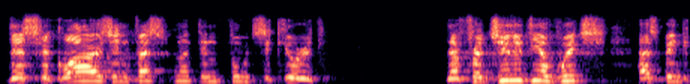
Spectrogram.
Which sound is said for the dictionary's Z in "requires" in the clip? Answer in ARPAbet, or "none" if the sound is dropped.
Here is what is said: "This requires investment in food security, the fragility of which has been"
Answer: Z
